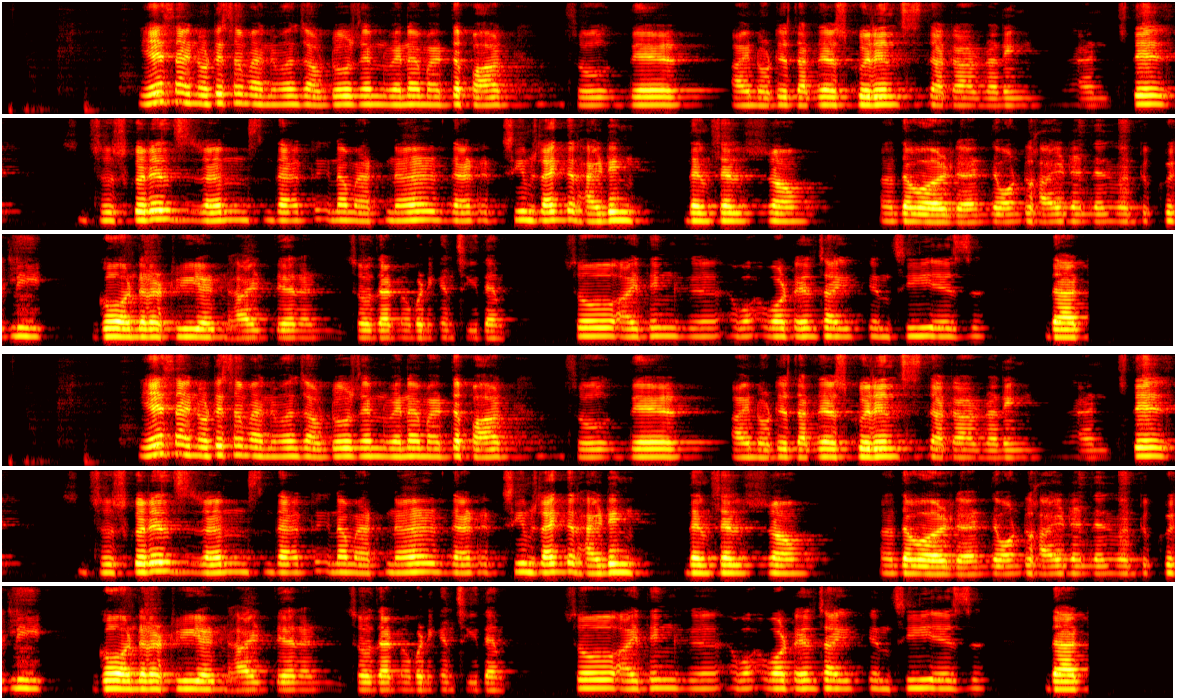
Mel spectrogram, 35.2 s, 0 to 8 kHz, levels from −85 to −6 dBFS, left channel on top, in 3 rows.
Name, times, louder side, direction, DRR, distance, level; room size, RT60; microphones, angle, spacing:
voice 1, 1.4-5.2 5.8-7.0 7.3-10.3 10.7-11.0 11.3-11.7 12.7-18.1 18.6-19.8 20.5-23.8 24.4-26.6 27.0-28.5 29.2-33.3 34.0-34.3, right 1 dB, 5° right, 1.5 m, -25 dB
head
